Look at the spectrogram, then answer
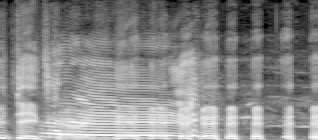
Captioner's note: whines; laughs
